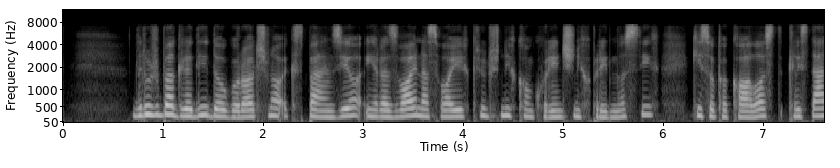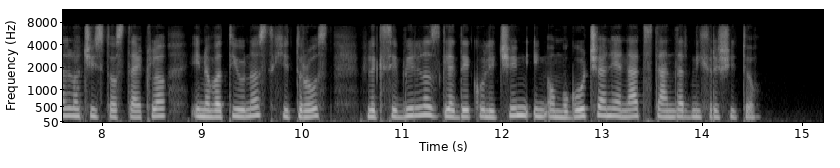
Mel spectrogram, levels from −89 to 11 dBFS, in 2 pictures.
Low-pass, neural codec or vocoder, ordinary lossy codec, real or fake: 7.2 kHz; codec, 16 kHz, 0.8 kbps, ZipCodec; none; fake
